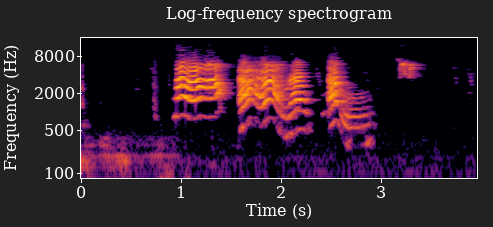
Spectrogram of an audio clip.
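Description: Puppies whimper and yelp in a cage.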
